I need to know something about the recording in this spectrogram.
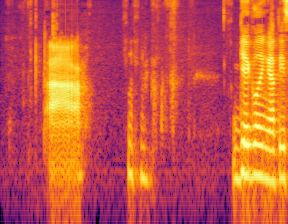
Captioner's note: chuckling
